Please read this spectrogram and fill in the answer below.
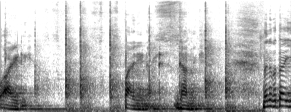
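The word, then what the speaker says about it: pyrenoid: मैंने पिछे लेक्चर में डिस्कशन किया था इसका स्पेलिंग होता है पी वाई आरई एन ई एन ओ आईडी पायनाड ध्यान खिए मैंने बताया ये जो पायनाड है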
